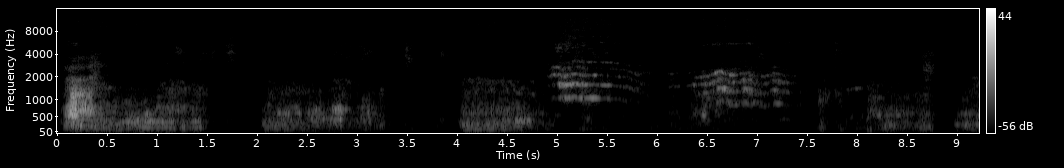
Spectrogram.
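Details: Four-week-old Cavalier King Charles Spaniel puppies in an indoor home puppy pen, meeting other household dogs and trying puppy mash; two high, wavering, harmonic whimpers rise and fall midway, between lower muffled murmurs and soft rustling.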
